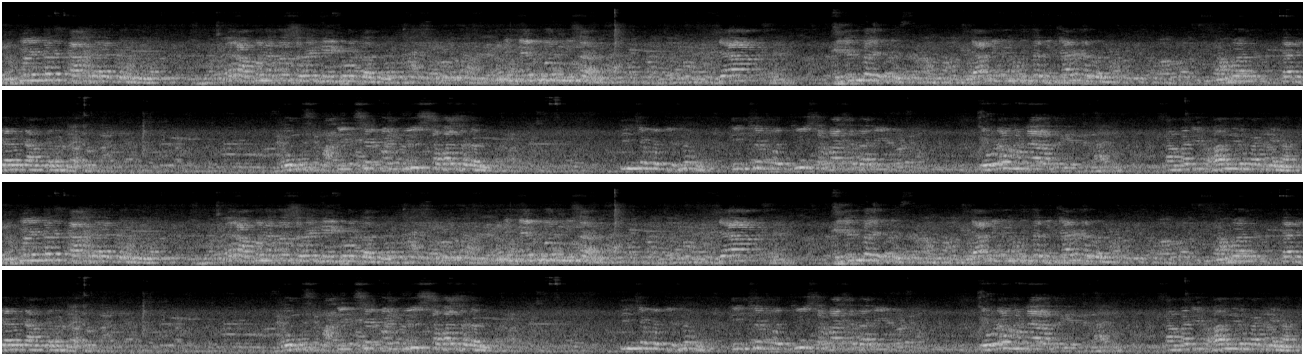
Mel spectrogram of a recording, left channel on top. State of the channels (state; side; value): identical; both; correlation 1.00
